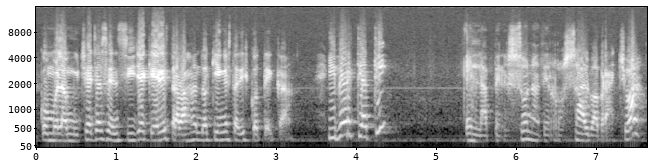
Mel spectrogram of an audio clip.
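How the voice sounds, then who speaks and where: A woman's voice: mid-range voice, animated, normal speed, sharp tone, slight background noise. An actress playing a mocking, confrontational woman in a Spanish-language telenovela. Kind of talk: telenovela acting.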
